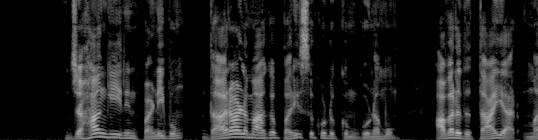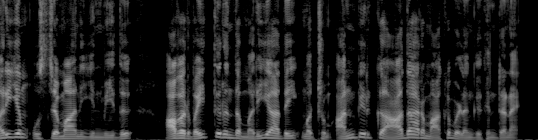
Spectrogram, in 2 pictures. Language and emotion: Tamil, neutral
